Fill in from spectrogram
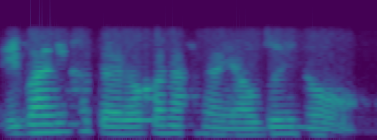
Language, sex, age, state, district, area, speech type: Manipuri, other, 30-45, Manipur, Imphal West, urban, conversation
